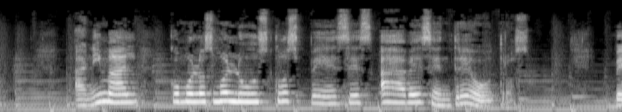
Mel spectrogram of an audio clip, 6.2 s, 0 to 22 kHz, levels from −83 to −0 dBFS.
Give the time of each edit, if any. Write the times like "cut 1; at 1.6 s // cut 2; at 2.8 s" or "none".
cut 1; at 3.7 s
